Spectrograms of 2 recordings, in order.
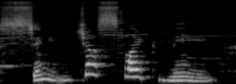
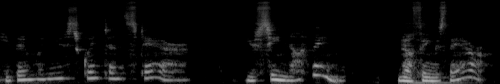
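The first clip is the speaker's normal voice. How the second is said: whispering; 3 semitones lower, 7 dB quieter than usual. A narrator's reading. Sneaking cheetah, hushed.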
